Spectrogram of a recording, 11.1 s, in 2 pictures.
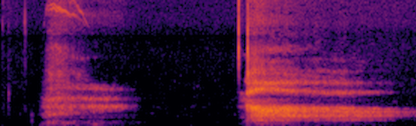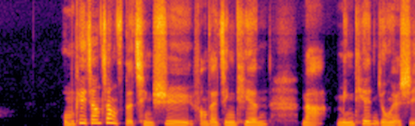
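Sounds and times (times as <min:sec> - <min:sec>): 
long deep breath: 0:00.6 - 0:01.8, 0:03.2 - 0:05.6
speech: 0:06.4 - 0:11.0.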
